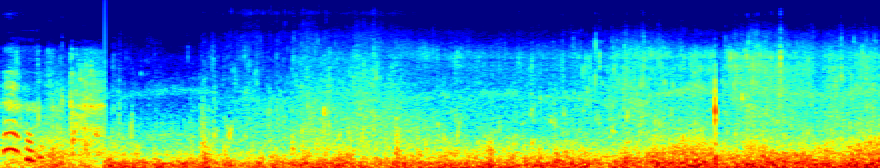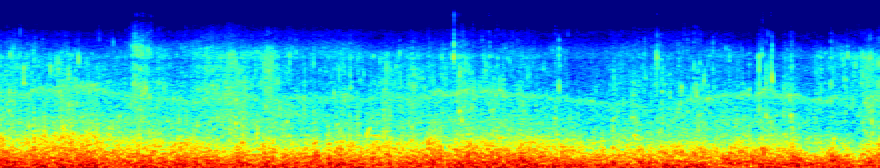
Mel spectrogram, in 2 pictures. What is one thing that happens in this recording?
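Wind rumbles steadily outdoors on open water.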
